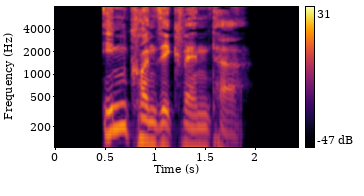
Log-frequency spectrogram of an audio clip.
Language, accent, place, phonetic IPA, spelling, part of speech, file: German, Germany, Berlin, [ˈɪnkɔnzeˌkvɛntɐ], inkonsequenter, adjective, De-inkonsequenter.ogg
- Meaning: 1. comparative degree of inkonsequent 2. inflection of inkonsequent: strong/mixed nominative masculine singular 3. inflection of inkonsequent: strong genitive/dative feminine singular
